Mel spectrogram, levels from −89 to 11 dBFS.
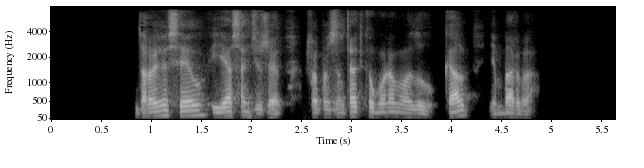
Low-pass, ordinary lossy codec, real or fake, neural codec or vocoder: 7.2 kHz; MP3, 48 kbps; fake; autoencoder, 48 kHz, 32 numbers a frame, DAC-VAE, trained on Japanese speech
